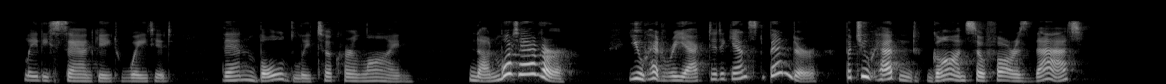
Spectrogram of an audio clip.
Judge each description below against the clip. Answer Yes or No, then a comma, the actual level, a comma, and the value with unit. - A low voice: No, medium, 185 Hz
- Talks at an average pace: No, slow, 110 wpm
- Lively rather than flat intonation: Yes, wide, 7.6 semitones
